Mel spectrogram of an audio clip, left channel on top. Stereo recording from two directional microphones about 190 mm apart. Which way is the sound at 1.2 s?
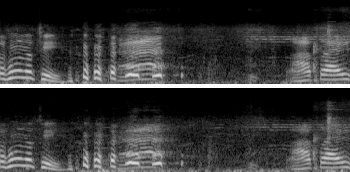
35° left (ahead or behind).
